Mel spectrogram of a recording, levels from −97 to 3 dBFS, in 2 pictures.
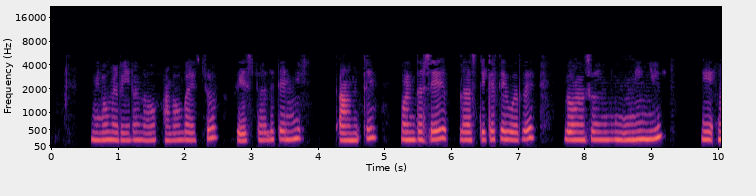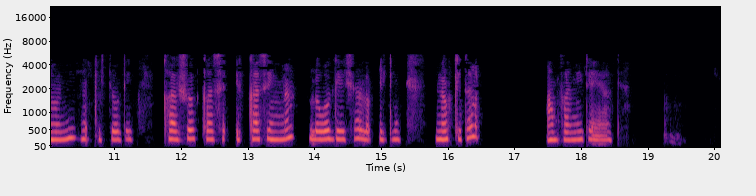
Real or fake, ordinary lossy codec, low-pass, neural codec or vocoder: fake; MP3, 24 kbps; 5.4 kHz; codec, 24 kHz, 3 kbps, HILCodec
